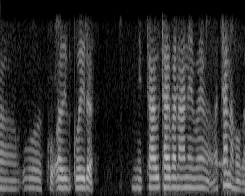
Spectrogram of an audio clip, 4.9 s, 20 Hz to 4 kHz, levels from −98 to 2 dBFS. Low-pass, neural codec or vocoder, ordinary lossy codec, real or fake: 3.6 kHz; vocoder, 44.1 kHz, 128 mel bands every 256 samples, BigVGAN v2; none; fake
